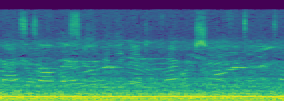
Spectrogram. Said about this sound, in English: Please remain behind the yellow line while the bus is in motion.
